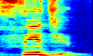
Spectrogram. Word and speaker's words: siege: इसी तरह से यहां पे देखिए SIEGE, देखिए यहां पे IE एक साथ है तो इसको क्या पढ़ेंगे? सीज।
